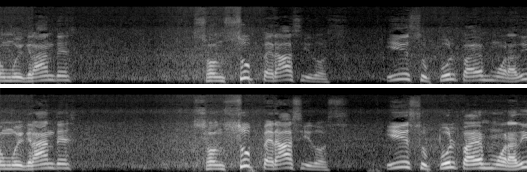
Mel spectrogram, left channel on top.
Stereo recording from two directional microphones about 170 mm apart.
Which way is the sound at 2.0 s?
15° left (ahead or behind).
